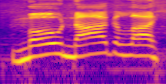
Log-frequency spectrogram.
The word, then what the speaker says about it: Monongahela: N-O-N-G-A. H-E-L-A. If you break it down phonetically, Monongahela, it's kind of easy.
